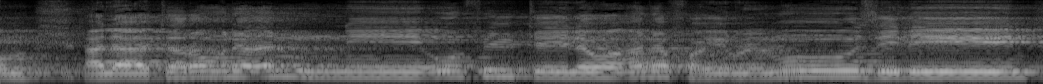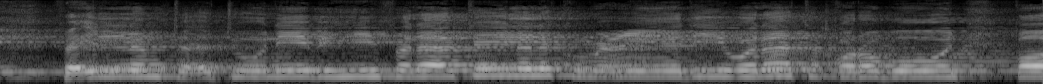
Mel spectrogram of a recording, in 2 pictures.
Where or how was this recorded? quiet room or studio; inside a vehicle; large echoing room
large echoing room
